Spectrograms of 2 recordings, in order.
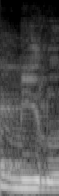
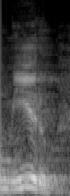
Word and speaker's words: Milo: maioria das dublagens internacionais Porém na sonoridade das dublagens do anime tanto no Brasil quanto no Japão o nome é pronunciado como Miro então escreve-se milo e pode ler Miro está tudo certo Miro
